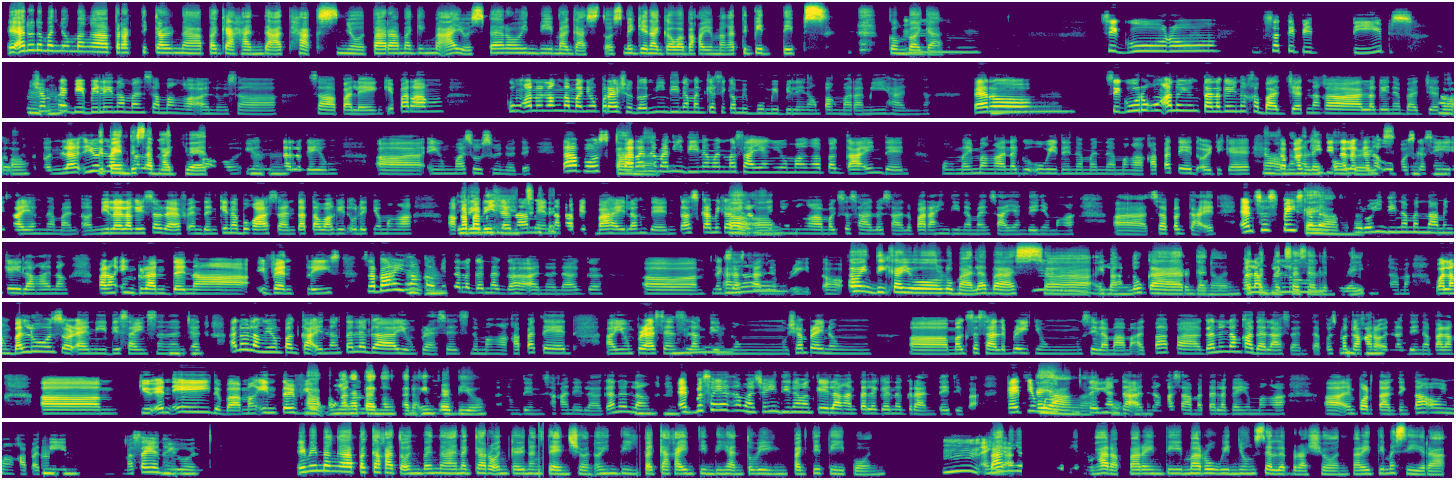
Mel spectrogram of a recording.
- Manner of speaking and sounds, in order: in English: "hacks"; chuckle; drawn out: "Hmm"; in English: "ref and then"; horn; in English: "event place"; drawn out: "Ah"; in English: "balloons or any designs"; in English: "presence"; in English: "presence"; drawn out: "Hmm"; background speech; in English: "Q and A"; tapping; in English: "ma-ruin"
- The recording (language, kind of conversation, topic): Filipino, podcast, Paano ninyo ipinagdiriwang ang mahahalagang okasyon sa inyong pamilya?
